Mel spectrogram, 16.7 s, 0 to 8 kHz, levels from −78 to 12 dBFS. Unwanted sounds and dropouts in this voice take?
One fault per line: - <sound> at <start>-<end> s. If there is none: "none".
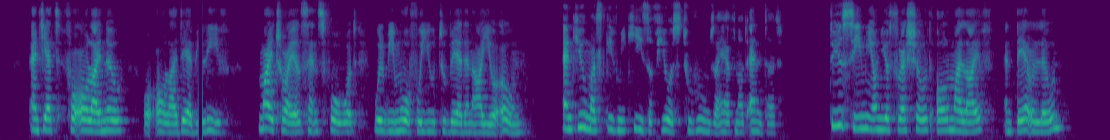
- dropout at 3.0-3.0 s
